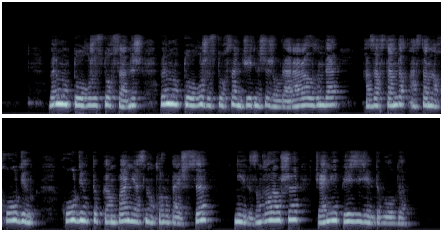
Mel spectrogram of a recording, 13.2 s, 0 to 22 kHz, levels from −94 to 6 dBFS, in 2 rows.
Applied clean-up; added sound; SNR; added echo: none; none; none; reverberation time 0.2 s.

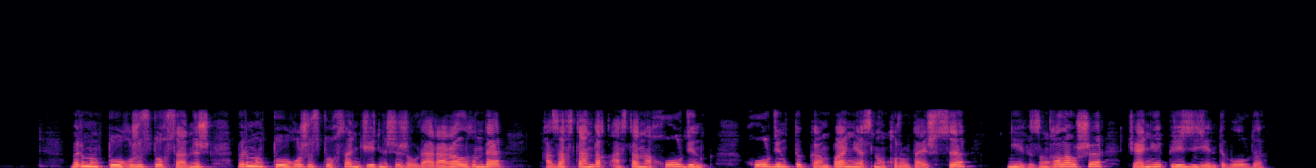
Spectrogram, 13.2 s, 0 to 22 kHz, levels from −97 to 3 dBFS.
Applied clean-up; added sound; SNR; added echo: none; none; none; none.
